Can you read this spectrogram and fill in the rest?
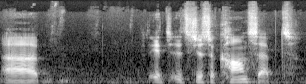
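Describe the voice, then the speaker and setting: A man's voice: low-pitched, takes it slowly, a bit bright, slight background noise. A man from Sweden with a light Swedish accent, giving hesitant interview answers full of fillers and restarts. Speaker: film director.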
